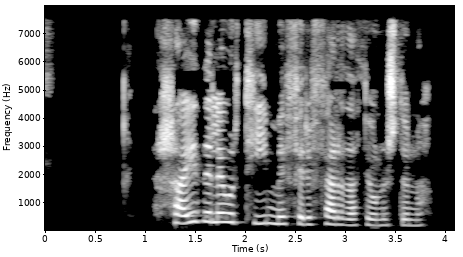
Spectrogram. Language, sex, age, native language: Icelandic, female, 30-39, Icelandic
